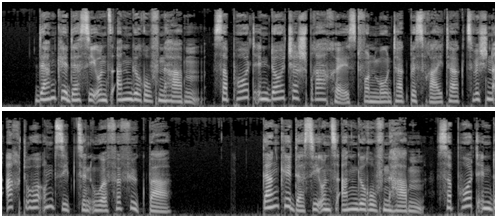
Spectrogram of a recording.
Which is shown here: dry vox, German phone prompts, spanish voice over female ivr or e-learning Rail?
German phone prompts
